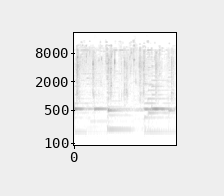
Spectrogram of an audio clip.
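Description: Horses moving about at a stable in the village-building game Ostriv, with steady tonal game ambience and faint hoof and animal sounds throughout.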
